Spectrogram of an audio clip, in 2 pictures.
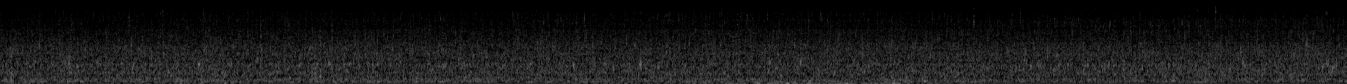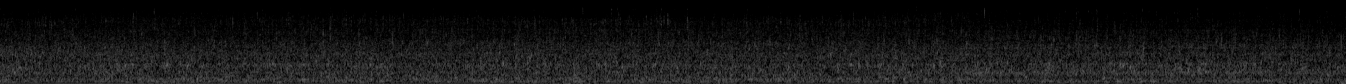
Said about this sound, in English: And that day we did do a short walk, and we found a creek, and we enjoyed the sound of the creek and just drinking tea.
